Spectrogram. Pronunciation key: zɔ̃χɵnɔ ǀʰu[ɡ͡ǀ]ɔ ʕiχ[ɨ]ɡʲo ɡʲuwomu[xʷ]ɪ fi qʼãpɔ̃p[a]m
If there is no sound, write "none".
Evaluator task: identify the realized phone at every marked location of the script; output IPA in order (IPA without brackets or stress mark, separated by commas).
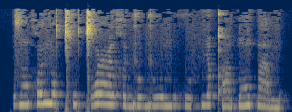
ɡ͡ǀ, ɪ, xʷ, ã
